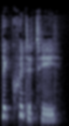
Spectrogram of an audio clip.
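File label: "liquidity", British English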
